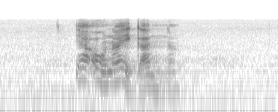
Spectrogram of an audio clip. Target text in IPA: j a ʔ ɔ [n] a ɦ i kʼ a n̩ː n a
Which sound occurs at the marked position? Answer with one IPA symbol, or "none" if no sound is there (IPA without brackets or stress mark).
n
